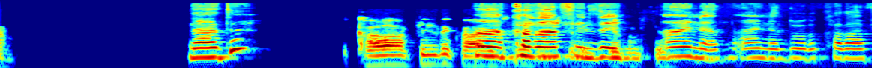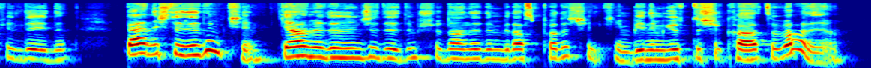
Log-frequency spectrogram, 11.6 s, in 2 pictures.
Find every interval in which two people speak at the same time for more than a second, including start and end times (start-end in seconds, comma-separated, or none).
3.1-4.5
